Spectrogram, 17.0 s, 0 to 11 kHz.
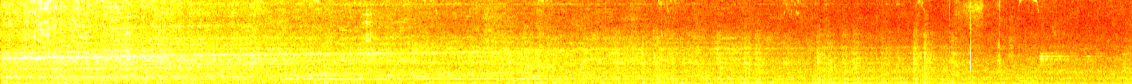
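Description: R160B subway train with Siemens propulsion pulling away and receding. Its traction motors whine with a few steady tones that fade out about eight seconds in, while the rumble of the wheels on the rails slowly dies down, with a few faint clicks near the end.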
